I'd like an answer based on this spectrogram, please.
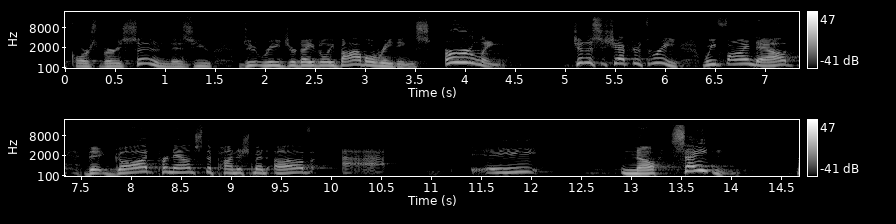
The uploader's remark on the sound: from our service on December 31, 2023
